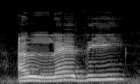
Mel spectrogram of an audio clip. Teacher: the zal here is to put your tongue between your teeth.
